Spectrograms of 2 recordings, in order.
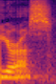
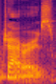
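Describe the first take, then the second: First: "gyros" said YEE-ross, with a y sound; Adelaide Greek-style pronunciation. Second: "gyros" said JAI-rohz, like "gyrate"; rejected English pronunciation. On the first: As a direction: say "gyros" the Greek way, starting like "year". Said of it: "we say gyros and not gyros". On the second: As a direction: say "gyros" with a hard j and long i. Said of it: "and not gyros". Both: Shown as a demonstration.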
